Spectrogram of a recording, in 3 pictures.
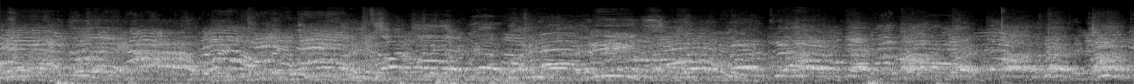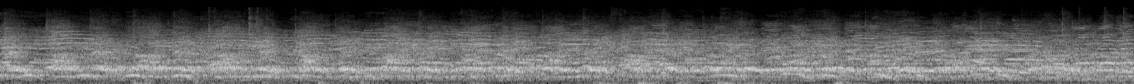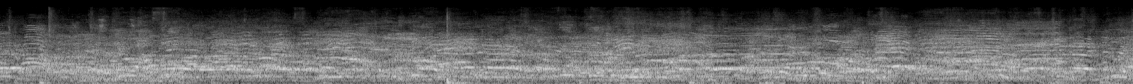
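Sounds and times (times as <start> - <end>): crowd shouting and cheering: 0.0 - 34.0.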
